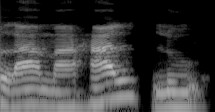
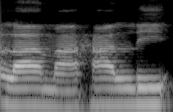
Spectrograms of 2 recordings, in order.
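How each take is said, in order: First: The word ends with a u vowel. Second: The word ends with an i vowel. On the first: "nggak boleh dibaca" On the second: "nggak boleh dibaca"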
